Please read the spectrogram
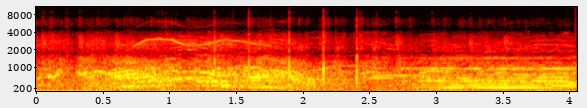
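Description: Crowd chatter without clear words, with a few sharp clicks, and then held musical notes starting about three seconds in.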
